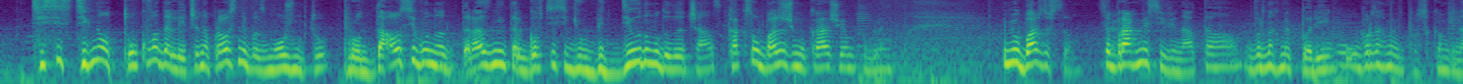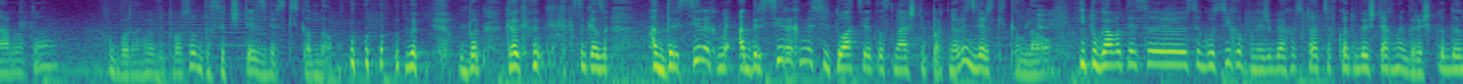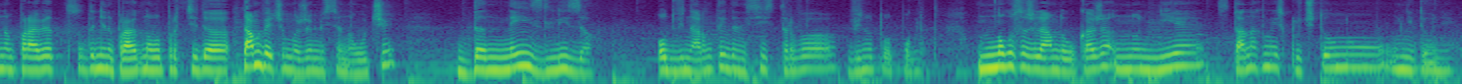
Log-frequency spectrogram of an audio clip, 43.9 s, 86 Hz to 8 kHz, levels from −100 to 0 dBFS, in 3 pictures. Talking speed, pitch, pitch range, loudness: 155 wpm, 200 Hz, 180-230 Hz, -23 LUFS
